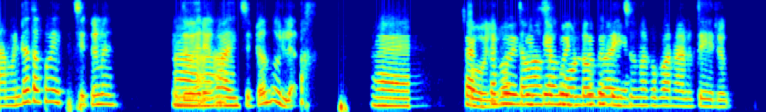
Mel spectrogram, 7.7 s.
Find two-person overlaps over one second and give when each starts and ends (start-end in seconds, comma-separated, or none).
4.8-6.3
